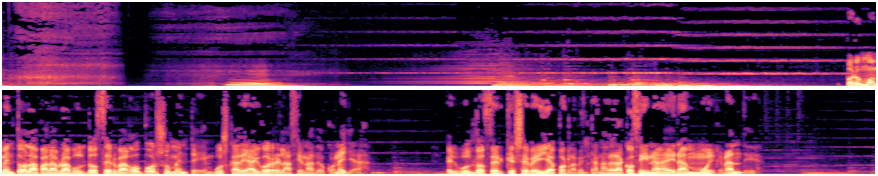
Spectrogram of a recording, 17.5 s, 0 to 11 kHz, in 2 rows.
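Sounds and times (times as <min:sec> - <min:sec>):
long voiced yawn: 0:00.0 - 0:03.4
speech: 0:08.4 - 0:16.4.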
